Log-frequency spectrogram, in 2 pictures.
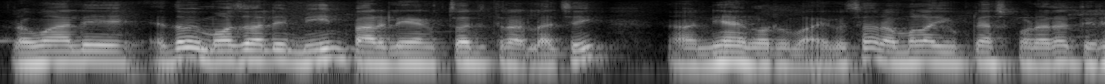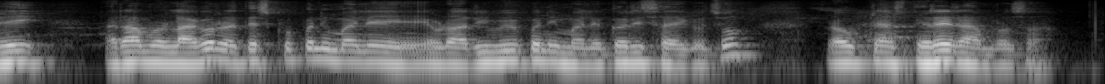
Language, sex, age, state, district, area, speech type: Nepali, male, 45-60, West Bengal, Jalpaiguri, rural, spontaneous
